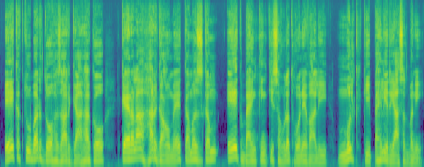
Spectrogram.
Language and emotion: Urdu, neutral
